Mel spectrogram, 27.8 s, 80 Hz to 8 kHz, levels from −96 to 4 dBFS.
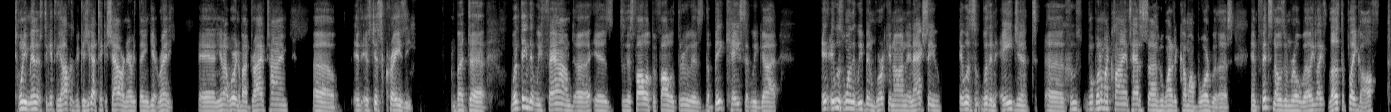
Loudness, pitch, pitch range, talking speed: -24 LUFS, 135 Hz, 125-155 Hz, 210 wpm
